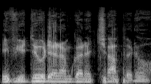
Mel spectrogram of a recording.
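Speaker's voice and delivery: rough, creaky voice. Retelling a boxing film scene, doing the trainer's reply as a Mick impression. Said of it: "that's a good impression".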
